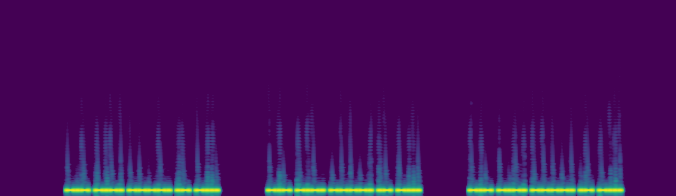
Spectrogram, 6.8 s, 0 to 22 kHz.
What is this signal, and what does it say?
Morse code, heard as a keyed tone, about 52 wpm, 700 Hz. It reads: KC9AB KC9AB KC9AB
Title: USA Call Signs - 5 Characters - Repeated 3x - 50wpm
